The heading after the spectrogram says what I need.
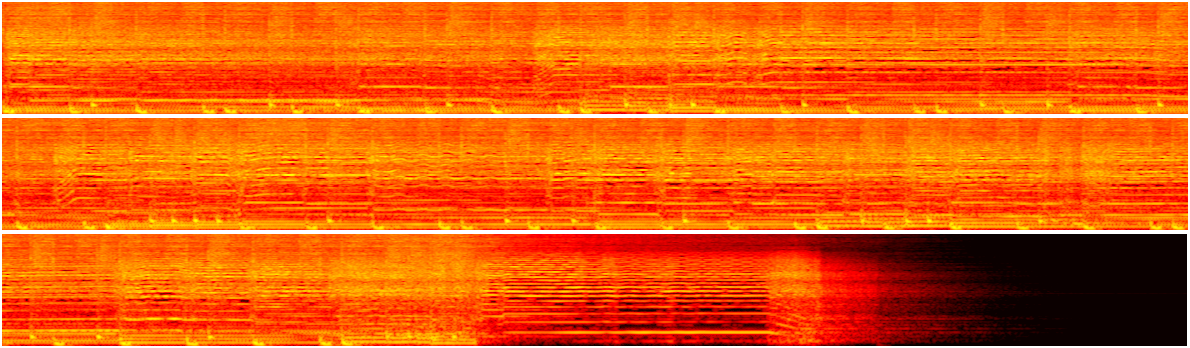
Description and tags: Sad Metal Solo
I recorded a guitar solo & backing track to test out my new guitar tones.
